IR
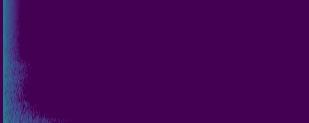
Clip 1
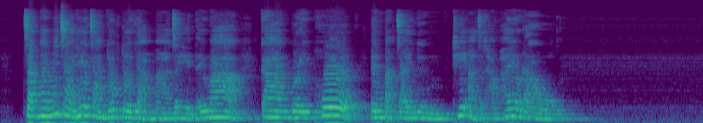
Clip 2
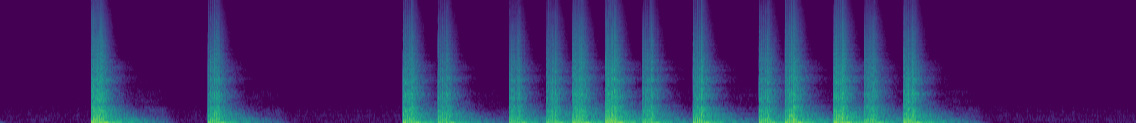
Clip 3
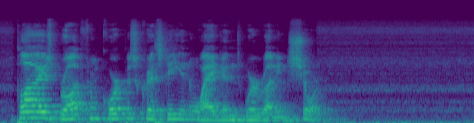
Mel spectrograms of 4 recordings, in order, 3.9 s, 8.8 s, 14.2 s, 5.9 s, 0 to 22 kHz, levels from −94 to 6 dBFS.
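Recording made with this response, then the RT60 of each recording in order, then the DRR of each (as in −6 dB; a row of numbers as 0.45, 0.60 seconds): 3; 0.60, 0.65, 0.60 seconds; −7.0, 7.0, 0.5 decibels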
